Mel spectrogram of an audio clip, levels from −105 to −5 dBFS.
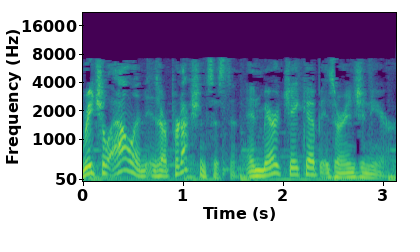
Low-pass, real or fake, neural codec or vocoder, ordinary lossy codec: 7.2 kHz; real; none; MP3, 32 kbps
